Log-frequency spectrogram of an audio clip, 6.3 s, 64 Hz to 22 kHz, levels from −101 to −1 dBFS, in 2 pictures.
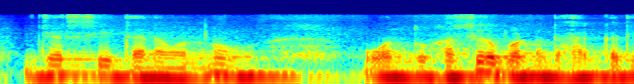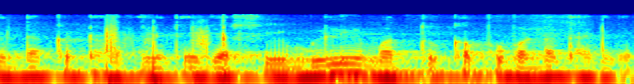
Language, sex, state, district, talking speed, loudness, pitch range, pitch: Kannada, male, Karnataka, Shimoga, 125 wpm, -17 LUFS, 105-115 Hz, 105 Hz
